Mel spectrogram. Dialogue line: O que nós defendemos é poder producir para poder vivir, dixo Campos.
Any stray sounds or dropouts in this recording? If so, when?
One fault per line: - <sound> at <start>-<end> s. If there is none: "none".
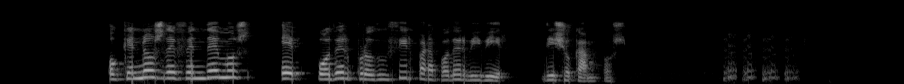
- laugh at 7.2-8.0 s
